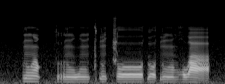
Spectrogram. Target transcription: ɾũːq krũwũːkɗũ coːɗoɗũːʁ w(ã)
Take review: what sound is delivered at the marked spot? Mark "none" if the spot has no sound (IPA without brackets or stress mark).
a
